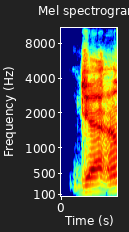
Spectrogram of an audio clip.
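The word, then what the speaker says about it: جاء: അപ്പോൾ അവിടെ ജാഅ എന്നല്ല പറയേണ്ടത്, അല്പം കൂടുതലായി നീട്ടണം. ജാഅ, ഇദാ ജാഅ നസ്റുല്ലാഹി, ഇദാ ജാഅ നസ്റുല്ലാഹി എന്ന് ഓതരുത്. ഇദാ ജാഅ നസ്റുല്ലാഹി എന്നല്ല ഓതേണ്ടത്. ഇദാ എന്നതിൽ ഒരു അലിഫ് നീട്ടണമല്ലോ, അതിനേക്കാളൊക്കെ കൂടുതലായിട്ട് എവിടെ നീട്ടണം? ജാഅയിൽ നീട്ടണം. ശ്രദ്ധിക്ക്, ഇദാ ജാഅ നസ്റുല്ലാഹി യശാഉ, യശാഉ എന്നല്ല, യശാഉ.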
